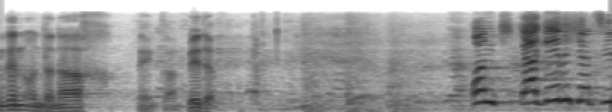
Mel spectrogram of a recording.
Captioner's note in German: Heiterkeit bei Abgeordneten der SPD und der LINKEN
